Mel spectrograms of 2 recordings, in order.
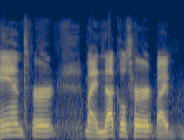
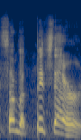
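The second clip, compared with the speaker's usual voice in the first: half-laughing voice, pitched up; 7 semitones higher than usual. Retelling own reaction after being tased, imitating laughing while cursing. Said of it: "I was kinda laughing, going like".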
